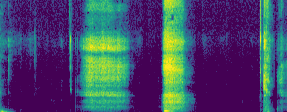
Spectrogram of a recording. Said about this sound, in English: Sorry for the heavy breathing. Just so excited and still feeling stuffy all the same. It's messing with me a bit.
